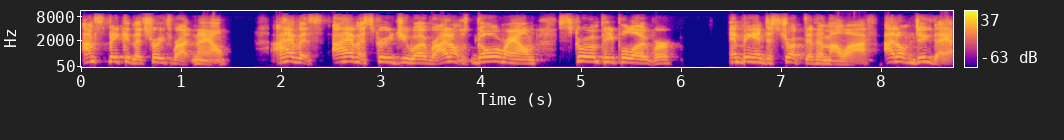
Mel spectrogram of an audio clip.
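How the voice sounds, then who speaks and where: Against a quiet background, a woman with a Southern US accent speaks at a moderate pace in a fairly high pitch, her bright, sharp, animated tone carrying lively intonation at a very even loudness. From US South. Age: 50s. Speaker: YouTube commentator. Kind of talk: angry rant vlog. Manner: confrontational. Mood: angry, accusatory. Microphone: video call.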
